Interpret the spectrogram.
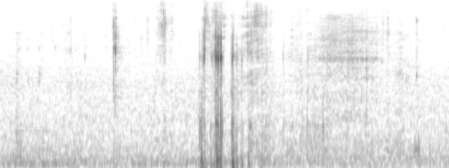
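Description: A person chewing food close to the microphone, with a brief cluster of crunchy bites about two seconds in.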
